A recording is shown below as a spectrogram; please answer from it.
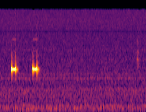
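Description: Two short high beeps from the Cadillac Escalade's chime, about a third of a second apart. This is the vehicle's acoustic signal that the held-down key fob has been learned: the remote is now programmed.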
